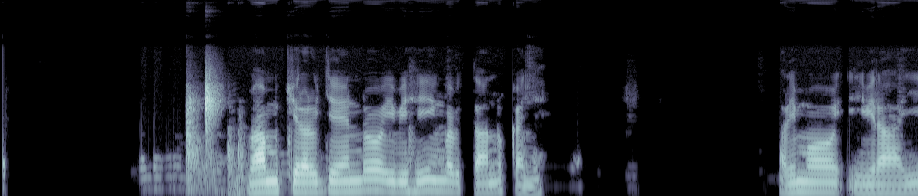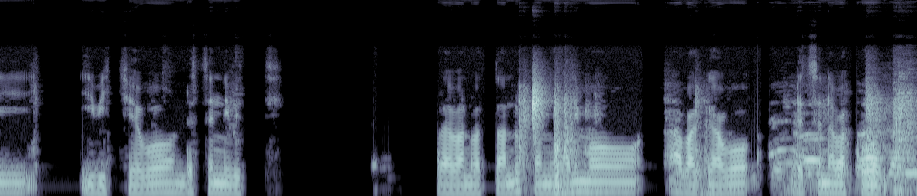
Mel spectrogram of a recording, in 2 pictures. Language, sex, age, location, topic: Kinyarwanda, male, 18-24, Musanze, agriculture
